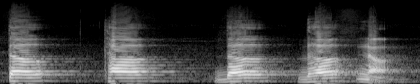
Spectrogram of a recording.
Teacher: त यानी दंत का, यहाँ आपकी जिह्वा है वो दंत से टकराएगी, आगे के हिस्से में, तो इसे दंत बोलते हैं। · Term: दंत वर्ग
